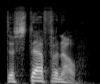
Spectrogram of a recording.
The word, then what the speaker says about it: DiStefano: Chris DiStefano. There, I finally said it right.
